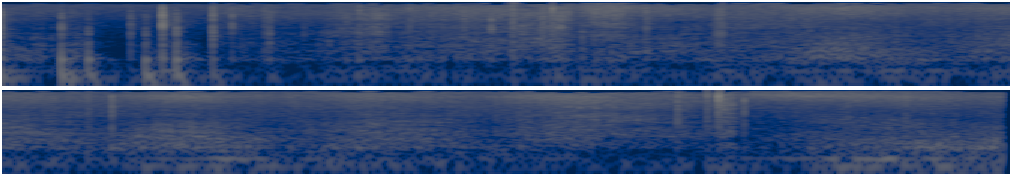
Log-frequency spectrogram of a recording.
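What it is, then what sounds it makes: Cork floor. Long almond-shaped nails tap and scurry across a flat, solid cork floor. A few sharp, bright taps open the clip, then give way to a steady, soft scratching and rustling over a low hum.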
